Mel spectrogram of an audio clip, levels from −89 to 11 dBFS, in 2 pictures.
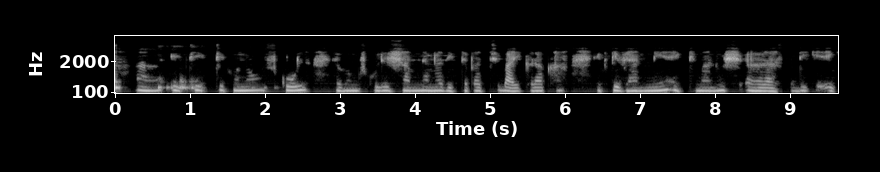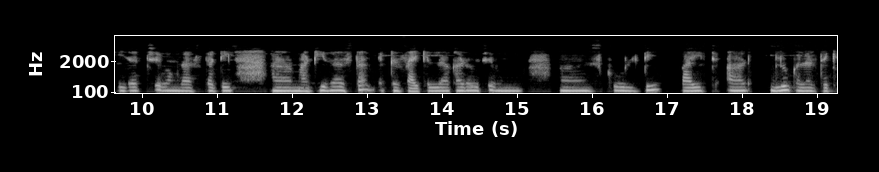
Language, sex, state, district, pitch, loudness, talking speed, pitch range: Bengali, female, West Bengal, North 24 Parganas, 175 Hz, -24 LUFS, 120 wpm, 170-190 Hz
